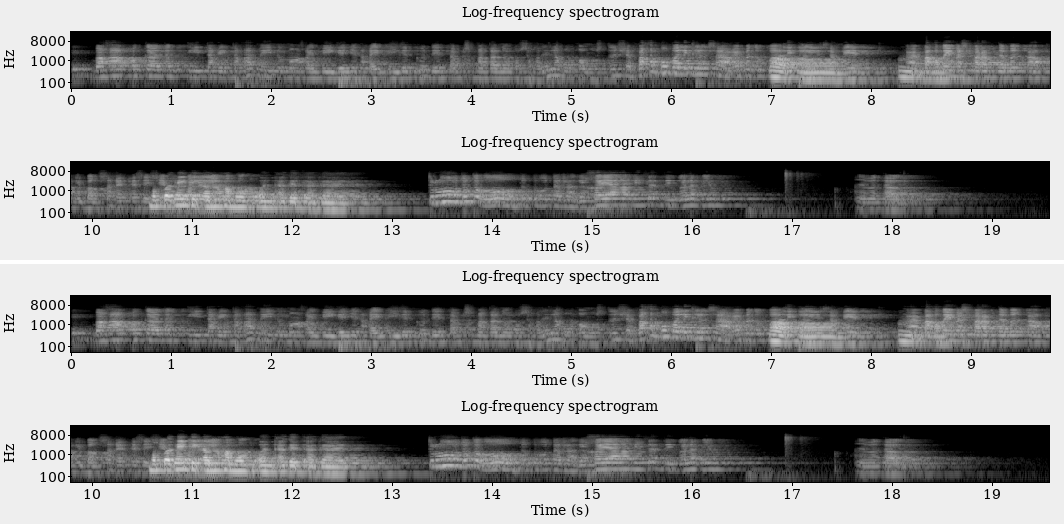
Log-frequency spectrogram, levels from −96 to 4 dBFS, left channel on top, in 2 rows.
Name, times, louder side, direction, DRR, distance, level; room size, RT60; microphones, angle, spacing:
voice 1, 0.2-7.9 8.3-10.7 11.0-11.3 13.4-16.3 17.6-18.1, equal, 10° left, 1 dB, 5.5 m, -37 dB
voice 2, 7.0-7.7 8.3-8.5 10.6-12.6, right 2 dB, 75° right, 1 dB, 2.0 m, -25 dB
28.5 x 28.0 x 4.8 m, 1.4 s
head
